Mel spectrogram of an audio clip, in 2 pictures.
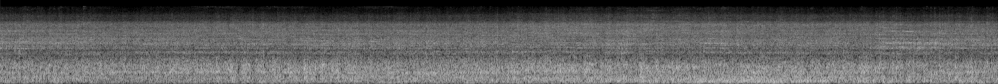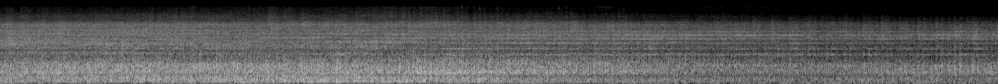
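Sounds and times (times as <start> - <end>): freight train wheels on rails: 0.0 - 19.9.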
